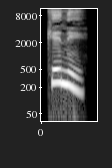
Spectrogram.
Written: ಕೆನೆ

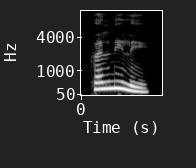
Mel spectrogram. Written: ಕಲುನೆಲ

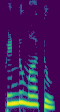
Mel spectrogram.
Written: ಪಿಂಡುಮಾತು

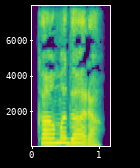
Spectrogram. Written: ಕಾಮಕರ

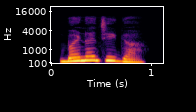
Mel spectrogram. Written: ಬಣಜಿಗ

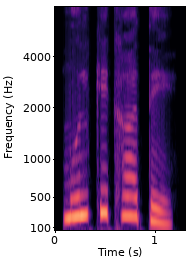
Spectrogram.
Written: ಮುಲ್ಕಿಖಾತೆ

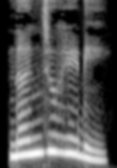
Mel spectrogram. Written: ನಂಜುಹಿಡಿ

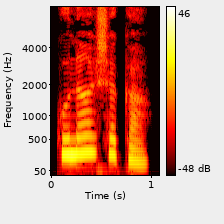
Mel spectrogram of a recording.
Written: ಕೊನೆಸಾಗು

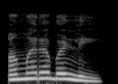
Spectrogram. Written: ಅಮರಬಳ್ಳಿ

